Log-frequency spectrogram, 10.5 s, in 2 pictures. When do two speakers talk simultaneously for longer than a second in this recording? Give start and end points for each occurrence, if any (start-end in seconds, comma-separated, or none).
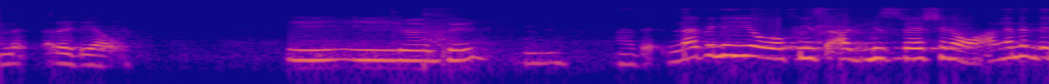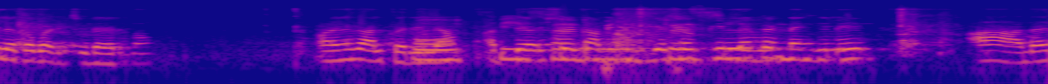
7.4-9.1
